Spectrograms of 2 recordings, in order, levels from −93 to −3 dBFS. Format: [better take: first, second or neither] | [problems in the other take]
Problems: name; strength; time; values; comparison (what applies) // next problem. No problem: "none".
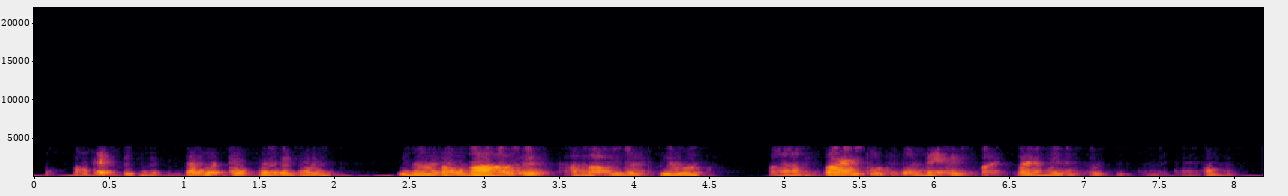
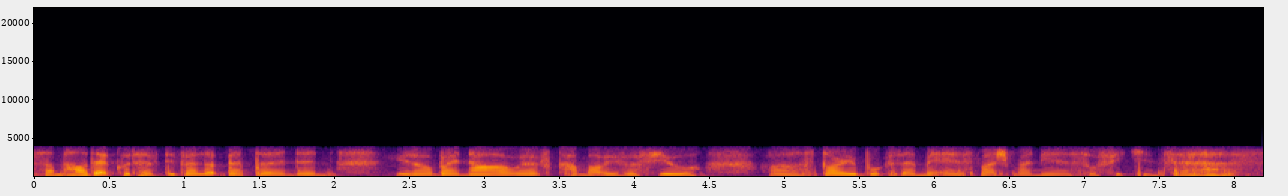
second | noise reduction (neural mask model DeepFilterNet 3)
